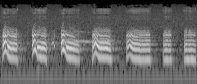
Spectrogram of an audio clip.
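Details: Two-week-old black Labrador Retriever puppies, just starting to walk and open their eyes, give seven high whines. Each whine rises sharply and then slides down into a held tone, coming about every half second over a faint steady low hum.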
